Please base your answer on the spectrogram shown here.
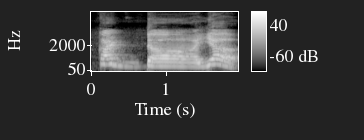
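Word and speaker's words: ಕಡ್ಡಾಯ: So how to read? You have to hardly pronounce kaddaya. Gunitakshara pronunciation. Okay, pronunciation will be like kaddaya.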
